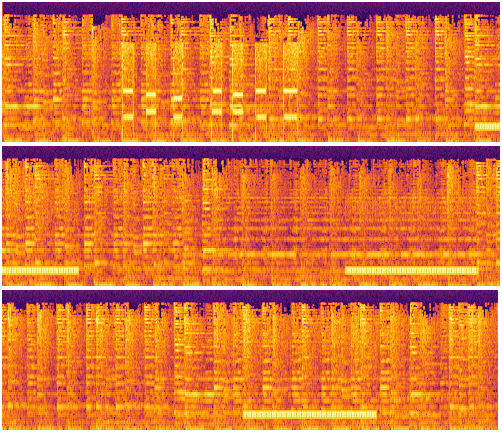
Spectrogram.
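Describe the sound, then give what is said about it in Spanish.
A phone call being placed: busy clattering at the start, then three long, steady ringing tones of about two seconds each, evenly spaced, heard over a dense, noisy background. “Ahora, mira, voy a llamar. vamos a llamar.”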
